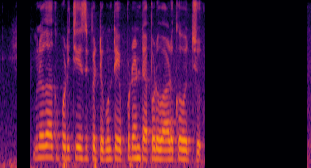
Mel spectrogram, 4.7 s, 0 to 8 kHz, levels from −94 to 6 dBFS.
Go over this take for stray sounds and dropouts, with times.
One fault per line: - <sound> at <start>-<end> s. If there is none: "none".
none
